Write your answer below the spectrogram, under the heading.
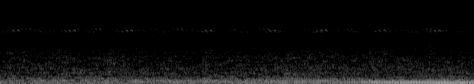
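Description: Crickets chirping in a steady, high-pitched rhythm, about three chirps a second. A low rumble grows louder near the end.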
